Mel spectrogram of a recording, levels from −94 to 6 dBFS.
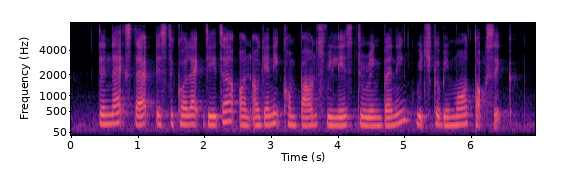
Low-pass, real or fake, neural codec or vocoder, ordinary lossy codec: none; real; none; none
